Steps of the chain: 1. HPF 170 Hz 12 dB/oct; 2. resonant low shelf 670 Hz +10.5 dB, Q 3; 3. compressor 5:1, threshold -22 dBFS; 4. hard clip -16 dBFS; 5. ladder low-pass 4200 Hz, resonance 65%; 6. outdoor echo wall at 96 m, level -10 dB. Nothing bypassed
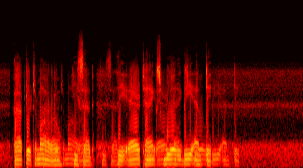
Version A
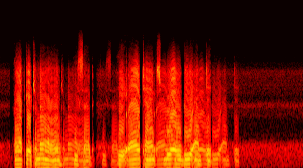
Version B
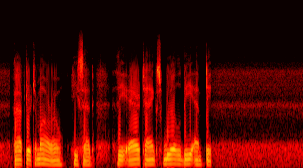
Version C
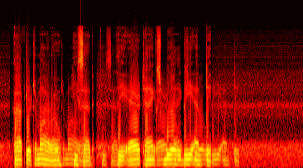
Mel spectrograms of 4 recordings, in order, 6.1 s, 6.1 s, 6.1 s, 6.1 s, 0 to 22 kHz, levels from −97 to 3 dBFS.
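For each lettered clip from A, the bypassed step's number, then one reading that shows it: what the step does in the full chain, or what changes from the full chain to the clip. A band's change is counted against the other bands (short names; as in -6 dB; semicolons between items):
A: 3, mean gain reduction 10.0 dB; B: 6, echo-to-direct -11.5 dB to none; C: 5, 4 kHz band -7.5 dB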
